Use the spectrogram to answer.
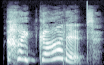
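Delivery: very high, loud cry; ecstatic. A narrator's reading. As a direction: shout the good news. Announcing news to family.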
